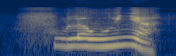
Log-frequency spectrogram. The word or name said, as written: Fula Unha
